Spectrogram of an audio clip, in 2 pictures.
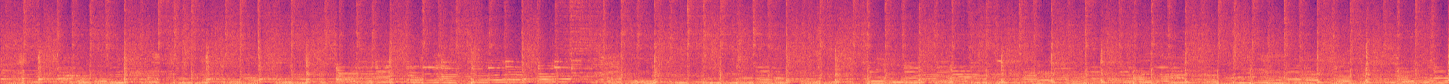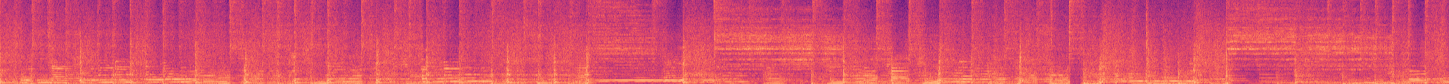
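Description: Live rock band playing an instrumental funk piece: electric guitar and bass lines over a busy drum kit with snare, rimshots and bass drum. The drums and low end cut out for a moment twice near the end.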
